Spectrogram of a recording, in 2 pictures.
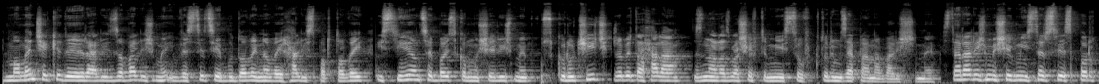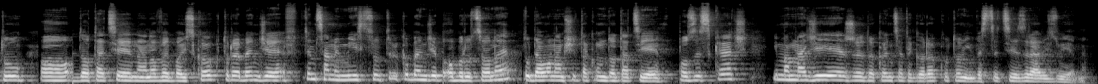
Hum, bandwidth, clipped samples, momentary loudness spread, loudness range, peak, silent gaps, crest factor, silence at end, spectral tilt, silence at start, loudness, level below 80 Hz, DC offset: none; 18.5 kHz; under 0.1%; 5 LU; 1 LU; 0 dBFS; none; 12 dB; 0.1 s; -5 dB/octave; 0.05 s; -13 LUFS; -50 dBFS; under 0.1%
